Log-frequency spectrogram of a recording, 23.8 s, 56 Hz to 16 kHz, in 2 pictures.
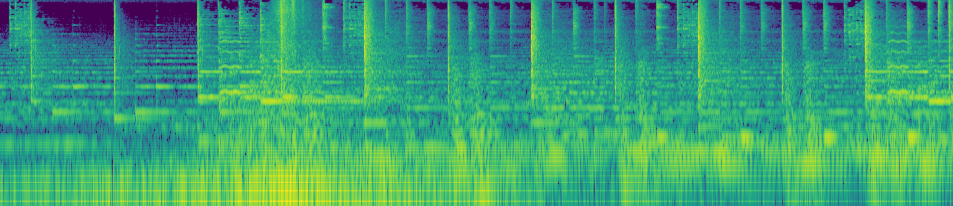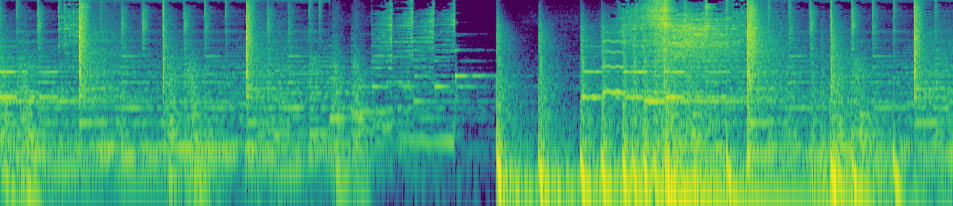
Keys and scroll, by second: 9.6 ctrl+d.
